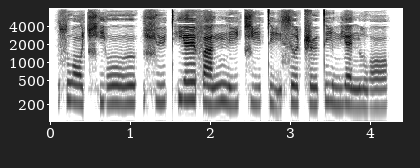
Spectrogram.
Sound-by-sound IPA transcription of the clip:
s w ɔ˥˨ t͡ɕʰ j o˦ ʊ̯ | ɕ y˨˦ t̪ʰ j ɛ˦ f a˨˦ n n̪ i˨˦ t͡ɕ i˨˦ t̪ ḭ˨˩ s ɹ̩˥˨ ʈ͡ʂ ɻ̩˨˦ t̪ i˥˨ m j ɛ˥˨ n l w ɔ˨˦

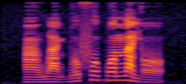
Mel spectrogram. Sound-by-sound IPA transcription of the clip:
ã˨ w a˨ ɡ͡b o˨˦ f o˦ b ɔ˦ n a˦˨ j ɔ˨

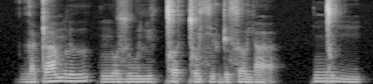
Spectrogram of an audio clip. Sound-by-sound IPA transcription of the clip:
ɡ a ʈ a m l ɯ | n̪ o z u lʲ ɯ ǀ ʌ ǀ o sʲ o ɖ ɾ i s ʌ j a | ŋ͡ǀ i

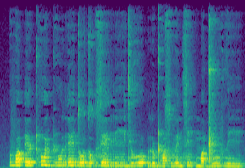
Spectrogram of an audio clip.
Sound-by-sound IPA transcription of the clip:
v ʌ ʔ e ə̯ ʈʰ o lʲ ɖʱ u r e d o d o ʔ z e lʲ r iː dʲ o ɣ o ʔ r u ɖʱ ɔ s v e n s i ʔ m ʌ ɡ͡ǁ uː v ð i

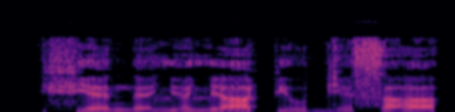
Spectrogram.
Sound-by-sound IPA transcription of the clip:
fʲ ɛ n ɛ lʲ ɐ lʲ a pʲ u bʲ ɛ s a

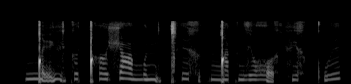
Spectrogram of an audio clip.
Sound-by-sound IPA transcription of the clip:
ŋ͡ǃ ḛ vʲ ə̰ k ə ǃʰ ʌ ʃ ɑ ŋʷ ɪ mʲ ə̰ ǀʰ ɪ x ə̰ k ŋ͡ǃ a k n z i ʁʷ ə̰ x fʲ a x kʷʼ ɪ

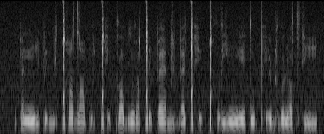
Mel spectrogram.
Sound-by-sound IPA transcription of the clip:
p æ n ŋ i p ḛ b ḛ ǃʰ o dˤ e p o̰ ǃʰ ḛ k ɒ b l u ɾ ɒ ǃ ḛ p æ b i b æ ǃʰ ḛ ǃʰ o̰ j i ŋ e t u pʰ ḛ u̯ ɖʱ o ɳ ɒ t͡sʼ i

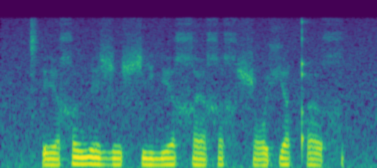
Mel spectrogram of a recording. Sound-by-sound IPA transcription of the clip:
t͡sʼ e χ ɯ w e ɮ ɯ ɬ i lʲ e χ ɛ χ i χ ɬ ɔ xʲ e qʼ ɯ χ

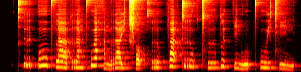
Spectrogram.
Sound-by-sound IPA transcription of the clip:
kʰ r ɯ˥˩ k̚ ʔ oː˥˩ pʰ l aː˧ p r a˧ ŋ pʰ u˥˩ a̯ h a˩˦ ŋ r aː˧ j t͡ɕʰ ɔ˨˩ ʔ kʰ r o˦˥ k̚ f a˥˩ ʔ t r u˥˩ ʔ tʰ ɯː˦˥ p l ɯ˥˩ k̚ ʔ i˨˩ n w u˨˩ ʔ pʰ uː˧ j tʰ i˨˩ n

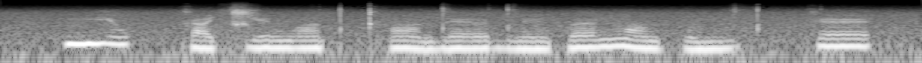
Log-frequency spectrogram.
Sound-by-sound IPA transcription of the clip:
mʲ e˥ w kː a˩ t͡ɕ e˩ w ɑ̃˩ t kʰ ɑ̃˩ d ɛ˩ ə̯ d l ẽ˩ p ɜ˥ ŋ ɑ̃˩ w p ʊ˩ mʲ ɑ˥ t kː ɛ˥

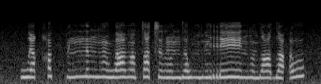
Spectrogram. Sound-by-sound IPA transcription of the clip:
w i qʰ ʊ pː ʏ nː ə ŋ ɡ ə̃ː w ɛ ðˤ ĩ tˤ ʌ t͡s ʊ l õ n d ʌ w m b ĩ r eː n d ə̃ dˤ e w dˤ ə ʔ o

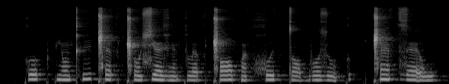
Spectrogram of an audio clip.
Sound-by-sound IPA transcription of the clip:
k o k p j õ kʰ i ǁ ɛ θ ǁ o ɕ ɛ ɣ ɛ̃ k l ɐ θ ǁ ɔ p ɐ̃ θ χʷ i θ t ɔ b o z u k | ǁ ɛ̃ θ z ɛ w

